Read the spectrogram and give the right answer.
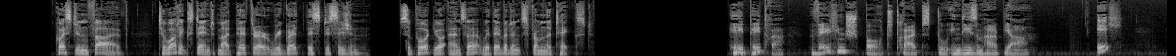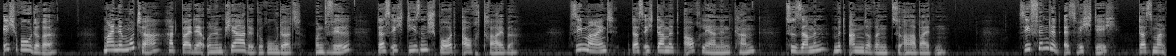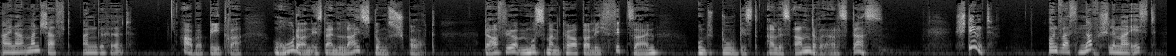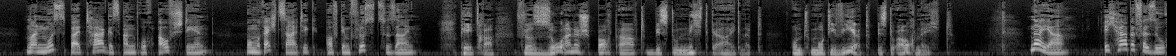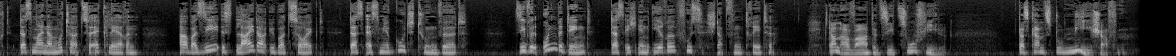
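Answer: Greatly: rowing is a competitive sport needing fitness, which she lacks; she must get up at dawn; she is unmotivated and only does it because her mother insists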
